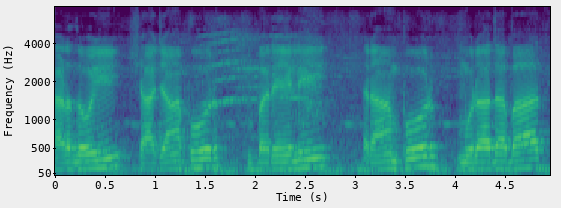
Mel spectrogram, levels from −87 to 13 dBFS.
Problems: constant background noise, background conversations at intervals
